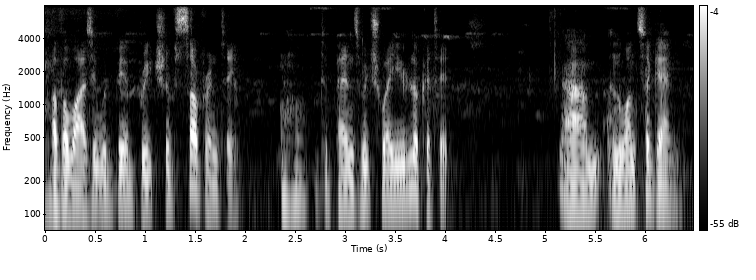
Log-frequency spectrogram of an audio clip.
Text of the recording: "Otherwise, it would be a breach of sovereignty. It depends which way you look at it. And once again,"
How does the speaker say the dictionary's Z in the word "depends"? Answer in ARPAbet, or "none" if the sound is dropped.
Z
